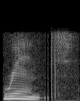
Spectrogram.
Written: rinse

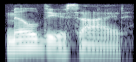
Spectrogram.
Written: mildewcide

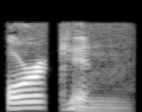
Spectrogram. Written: organ

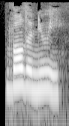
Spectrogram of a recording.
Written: vol de nuit

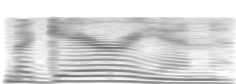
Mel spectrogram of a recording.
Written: Megarian

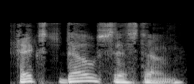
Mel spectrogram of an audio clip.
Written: fixed-do system

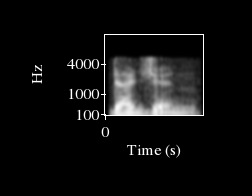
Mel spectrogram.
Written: dudgeon

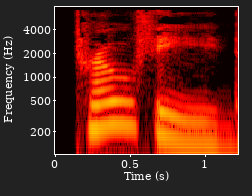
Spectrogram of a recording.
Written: trophied

